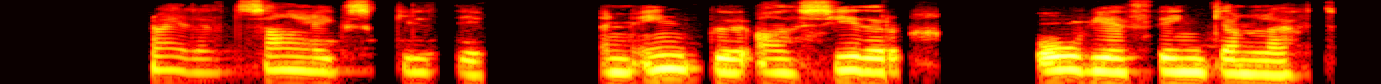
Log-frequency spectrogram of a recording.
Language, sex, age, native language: Icelandic, female, 12, Serbo-Croatian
